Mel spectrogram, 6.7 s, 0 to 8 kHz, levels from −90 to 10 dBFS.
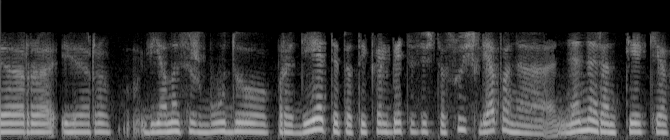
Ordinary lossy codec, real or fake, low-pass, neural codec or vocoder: AAC, 16 kbps; real; 7.2 kHz; none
